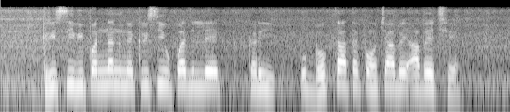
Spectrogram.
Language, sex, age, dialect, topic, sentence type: Maithili, male, 18-24, Angika, agriculture, statement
